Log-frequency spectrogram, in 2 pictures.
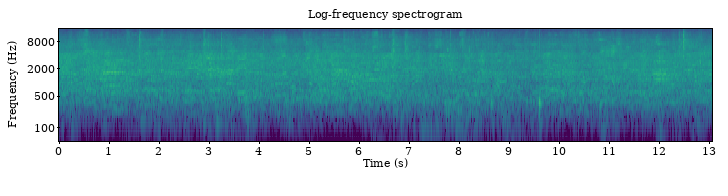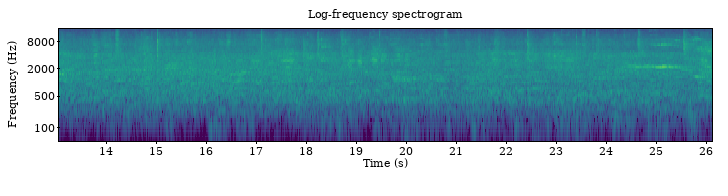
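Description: A crowd of spectators chatters steadily in a large echoing gym.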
